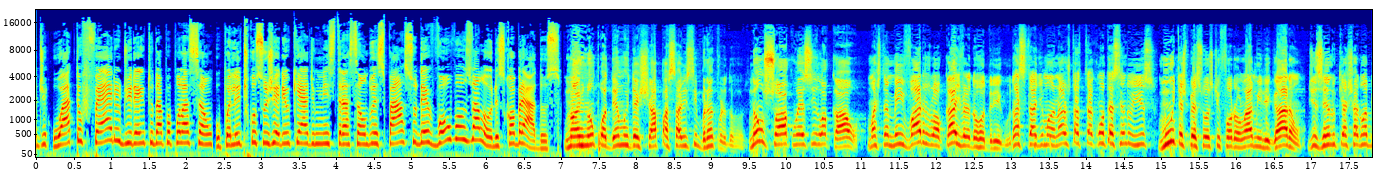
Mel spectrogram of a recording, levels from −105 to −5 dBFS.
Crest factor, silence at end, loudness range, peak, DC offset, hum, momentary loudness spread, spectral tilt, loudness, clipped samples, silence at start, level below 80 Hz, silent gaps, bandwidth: 14 dB; 0 s; 2 LU; -6 dBFS; under 0.1%; none; 6 LU; -3 dB/octave; -19 LUFS; under 0.1%; 0 s; -52 dBFS; none; 17.5 kHz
